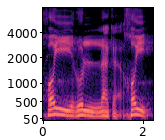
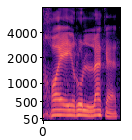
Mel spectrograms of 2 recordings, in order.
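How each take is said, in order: First: Slow khoi-rul laka with a clean i; correct khoi-rul laka. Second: Khoe with an e in khairul; wrong khoe-rul laka. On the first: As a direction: clear i glide in khairul. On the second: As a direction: demonstrate the misread vowel in khairul laka. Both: Shown as a demonstration.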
